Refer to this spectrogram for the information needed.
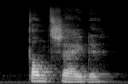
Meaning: dental floss, floss used to clean the areas between the teeth
- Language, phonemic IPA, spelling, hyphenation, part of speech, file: Dutch, /ˈtɑntˌsɛi̯də/, tandzijde, tand‧zij‧de, noun, Nl-tandzijde.ogg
